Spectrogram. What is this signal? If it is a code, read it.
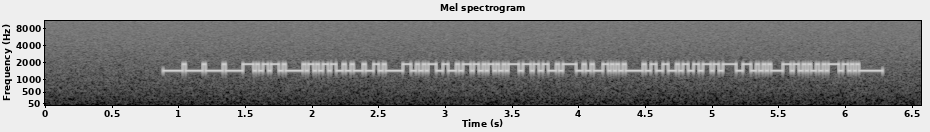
RTTY (50 baud, 450 Hz shift), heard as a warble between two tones, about 1650 Hz centre. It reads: DL7NZC DE CT4WCI TNX FER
